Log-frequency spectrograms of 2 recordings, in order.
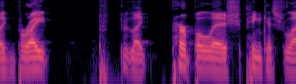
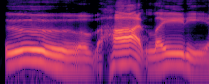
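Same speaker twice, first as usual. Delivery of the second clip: slow, louder mock-smitten drawl; smitten ogling; 7 dB louder, much slower than usual. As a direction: ogle aloud, drawing it out. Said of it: "start drooling or whatever".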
